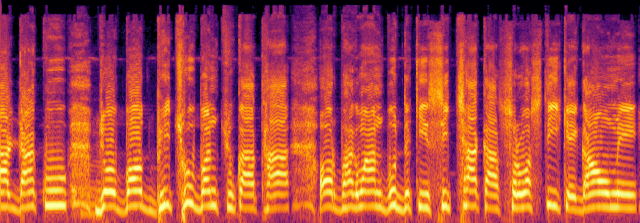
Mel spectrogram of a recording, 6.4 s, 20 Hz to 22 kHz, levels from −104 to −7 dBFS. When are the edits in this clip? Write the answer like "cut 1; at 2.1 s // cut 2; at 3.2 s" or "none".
none

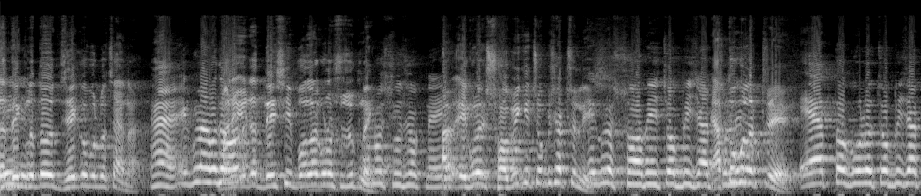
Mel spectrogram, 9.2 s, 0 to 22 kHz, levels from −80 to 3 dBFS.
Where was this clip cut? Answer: cut 1; at 4.4 s

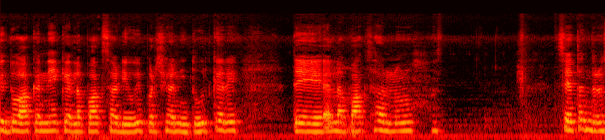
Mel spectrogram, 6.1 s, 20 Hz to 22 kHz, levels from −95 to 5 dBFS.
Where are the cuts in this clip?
none

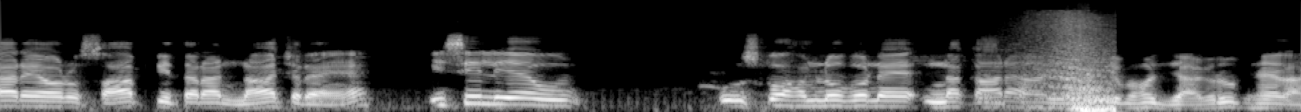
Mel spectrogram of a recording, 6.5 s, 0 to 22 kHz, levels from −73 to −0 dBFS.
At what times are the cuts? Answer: cut 1; at 5.2 s

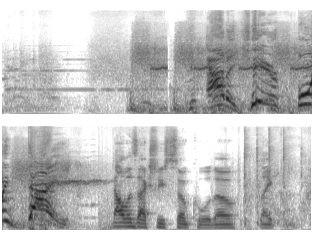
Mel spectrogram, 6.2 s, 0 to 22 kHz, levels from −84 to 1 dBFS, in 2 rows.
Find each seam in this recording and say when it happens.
none

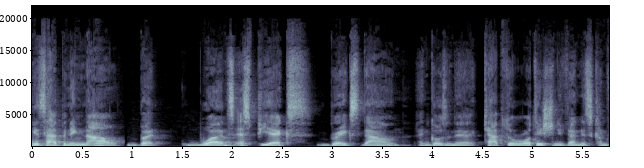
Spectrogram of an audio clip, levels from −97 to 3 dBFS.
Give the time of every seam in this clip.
cut 1; at 0.9 s

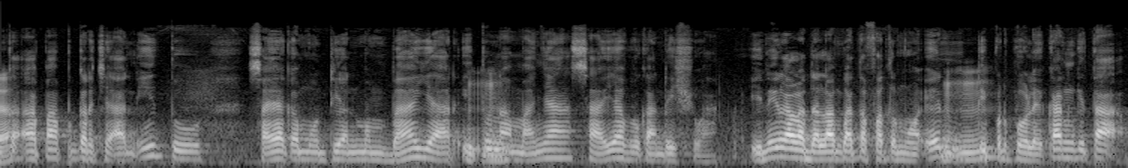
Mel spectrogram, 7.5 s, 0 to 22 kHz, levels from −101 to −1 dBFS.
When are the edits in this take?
cut 1; at 4.7 s

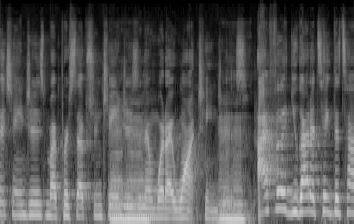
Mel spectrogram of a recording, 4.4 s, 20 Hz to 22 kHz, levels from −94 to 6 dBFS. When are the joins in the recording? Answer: cut 1; at 3.1 s

